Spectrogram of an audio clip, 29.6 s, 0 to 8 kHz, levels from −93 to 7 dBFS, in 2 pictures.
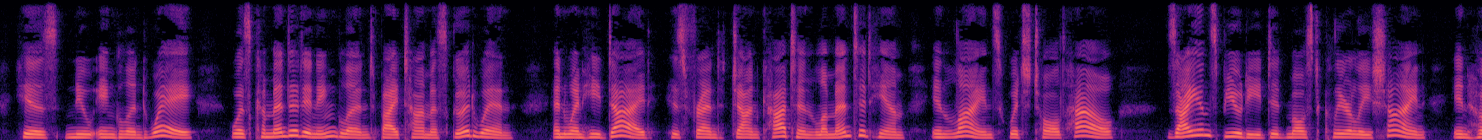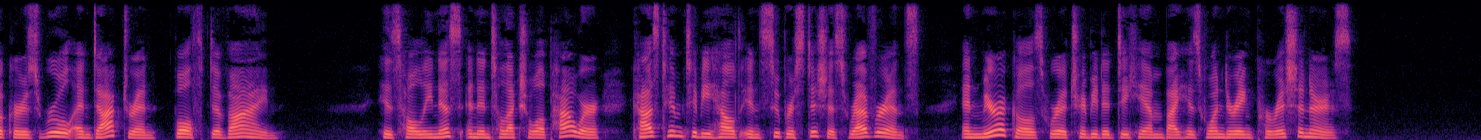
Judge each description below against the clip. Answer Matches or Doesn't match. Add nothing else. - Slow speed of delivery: Matches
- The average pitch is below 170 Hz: Doesn't match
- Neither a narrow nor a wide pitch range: Matches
